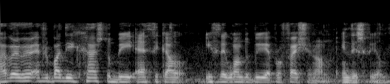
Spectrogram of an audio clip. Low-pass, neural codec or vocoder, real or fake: 7.2 kHz; none; real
